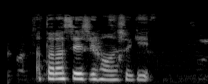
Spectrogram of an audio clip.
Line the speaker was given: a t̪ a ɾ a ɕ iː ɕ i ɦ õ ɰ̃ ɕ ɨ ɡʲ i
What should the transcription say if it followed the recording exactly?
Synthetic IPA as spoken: a t̪ a ɾ a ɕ iː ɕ i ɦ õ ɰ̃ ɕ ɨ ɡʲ i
